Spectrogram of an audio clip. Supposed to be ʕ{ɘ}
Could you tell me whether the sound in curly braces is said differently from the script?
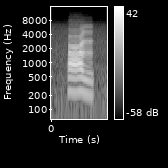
no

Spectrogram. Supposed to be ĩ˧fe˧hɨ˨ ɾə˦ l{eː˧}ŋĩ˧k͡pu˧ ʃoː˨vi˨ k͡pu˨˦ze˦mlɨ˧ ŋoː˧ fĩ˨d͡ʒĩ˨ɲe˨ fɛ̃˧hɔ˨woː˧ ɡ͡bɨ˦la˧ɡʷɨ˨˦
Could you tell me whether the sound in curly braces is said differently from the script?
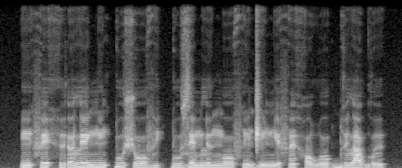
yes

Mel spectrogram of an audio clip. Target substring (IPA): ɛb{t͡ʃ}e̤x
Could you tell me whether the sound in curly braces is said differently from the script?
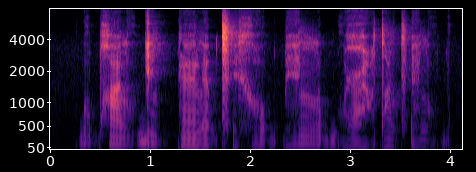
yes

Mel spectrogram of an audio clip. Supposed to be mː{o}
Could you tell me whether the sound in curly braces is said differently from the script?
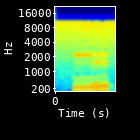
yes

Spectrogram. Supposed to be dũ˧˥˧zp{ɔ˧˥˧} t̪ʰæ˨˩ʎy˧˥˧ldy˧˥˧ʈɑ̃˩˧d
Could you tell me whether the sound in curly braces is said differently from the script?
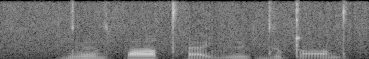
yes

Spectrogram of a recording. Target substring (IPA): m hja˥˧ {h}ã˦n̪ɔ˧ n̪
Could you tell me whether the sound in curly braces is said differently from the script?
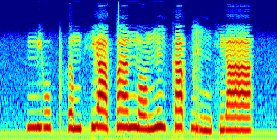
yes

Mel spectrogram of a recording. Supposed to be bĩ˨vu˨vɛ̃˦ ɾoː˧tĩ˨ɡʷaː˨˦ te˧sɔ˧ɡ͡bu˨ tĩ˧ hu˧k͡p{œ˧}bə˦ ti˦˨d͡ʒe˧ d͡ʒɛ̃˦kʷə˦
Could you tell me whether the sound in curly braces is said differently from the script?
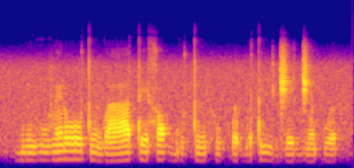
yes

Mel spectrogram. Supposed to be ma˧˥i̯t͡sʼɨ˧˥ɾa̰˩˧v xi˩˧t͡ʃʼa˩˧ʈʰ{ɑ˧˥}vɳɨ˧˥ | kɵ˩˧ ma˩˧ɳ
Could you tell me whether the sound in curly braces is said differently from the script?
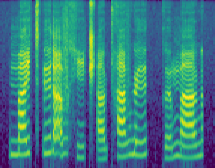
yes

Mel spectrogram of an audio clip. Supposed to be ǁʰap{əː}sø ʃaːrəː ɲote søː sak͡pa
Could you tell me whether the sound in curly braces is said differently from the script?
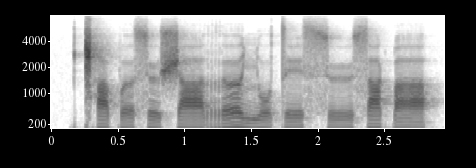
no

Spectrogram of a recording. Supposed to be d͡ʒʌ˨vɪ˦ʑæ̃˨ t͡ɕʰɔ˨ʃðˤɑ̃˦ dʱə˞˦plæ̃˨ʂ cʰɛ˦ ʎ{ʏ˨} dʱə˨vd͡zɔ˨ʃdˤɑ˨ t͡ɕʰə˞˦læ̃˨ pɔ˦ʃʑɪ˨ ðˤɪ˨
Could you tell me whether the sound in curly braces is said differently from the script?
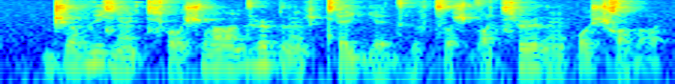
yes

